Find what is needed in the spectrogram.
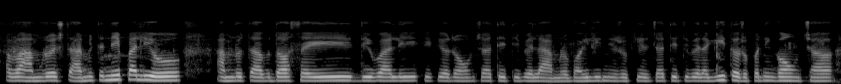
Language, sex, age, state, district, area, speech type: Nepali, female, 60+, West Bengal, Kalimpong, rural, spontaneous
